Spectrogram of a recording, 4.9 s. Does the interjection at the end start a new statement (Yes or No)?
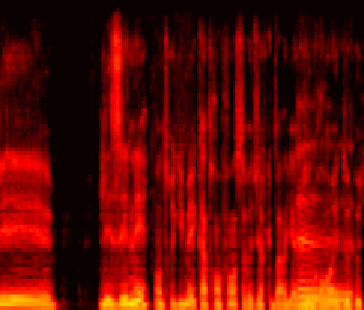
Yes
